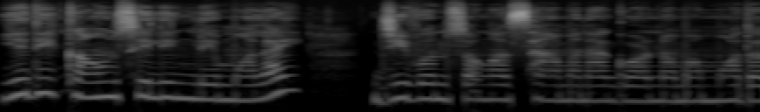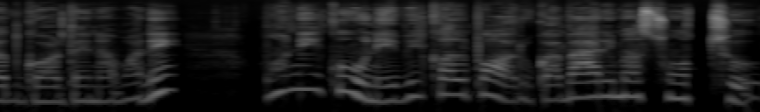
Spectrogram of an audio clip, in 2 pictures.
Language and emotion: Nepali, fearful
